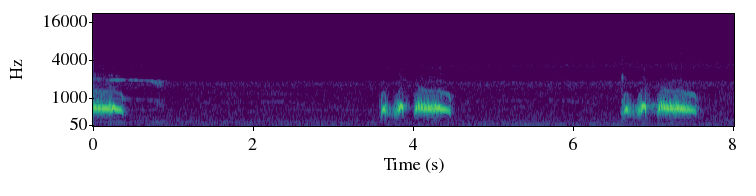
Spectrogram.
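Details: Decoy spotted dove repeating its thúc bổi lure call: three clear, mellow phrases about three seconds apart, each a pair of short notes leading into a longer vibrating coo, in near silence.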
